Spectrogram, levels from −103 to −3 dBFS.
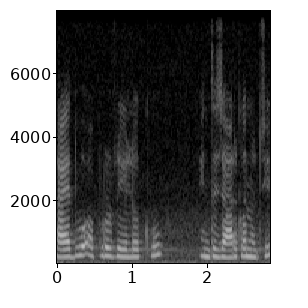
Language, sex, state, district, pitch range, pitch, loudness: Garhwali, female, Uttarakhand, Tehri Garhwal, 235-270 Hz, 245 Hz, -41 LUFS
